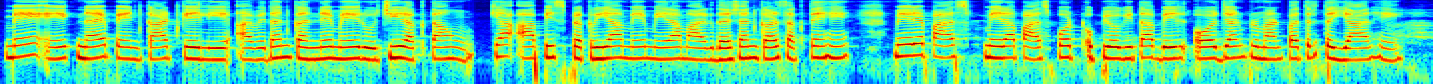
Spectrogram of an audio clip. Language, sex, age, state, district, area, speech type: Hindi, female, 18-30, Madhya Pradesh, Harda, urban, read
